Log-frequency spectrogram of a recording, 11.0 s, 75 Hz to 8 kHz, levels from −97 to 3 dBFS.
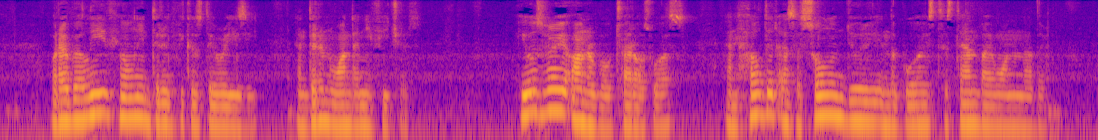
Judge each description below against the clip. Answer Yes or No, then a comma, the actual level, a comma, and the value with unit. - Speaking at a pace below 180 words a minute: No, average, 200 wpm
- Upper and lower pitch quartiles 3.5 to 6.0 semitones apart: Yes, average, 3.8 semitones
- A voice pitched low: Yes, low, 125 Hz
